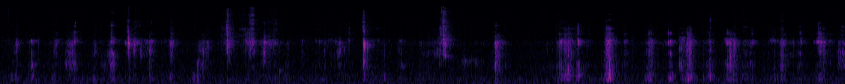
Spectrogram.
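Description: A person chewing a mouthful of fresh leafy greens, with irregular soft crunches and mouth sounds.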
